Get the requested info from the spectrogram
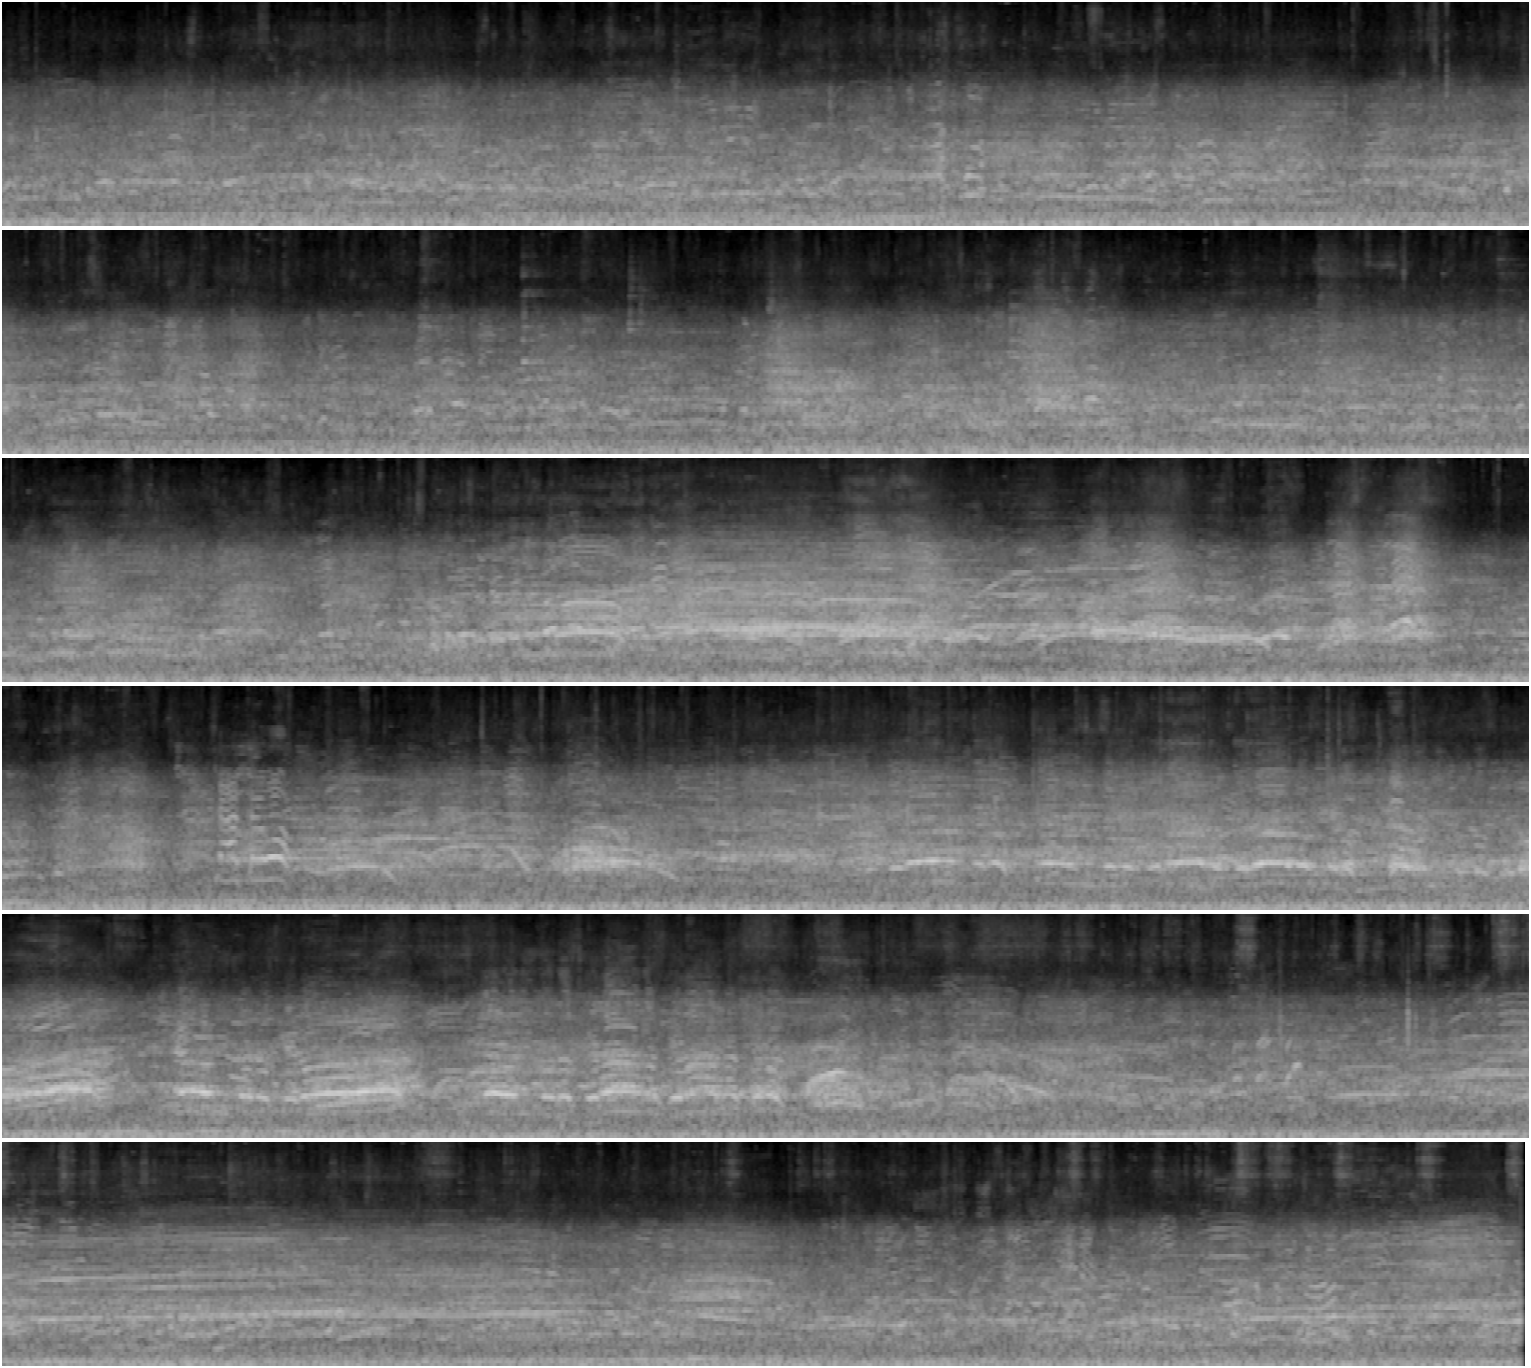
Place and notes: Luis Moya, Centro Histórico de la Cdad. de México, Centro, Cuauhtémoc, Ciudad de México, CDMX, Mexiko - Boys Scouts Parade
Working on our (O+A) installation "Resonating Mexico City we encountered a Boy Scouts Parade next to our venue at Laboratorio Arte Alameda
